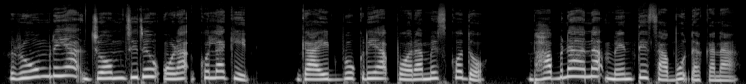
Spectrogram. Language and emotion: Santali, sad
